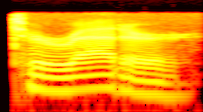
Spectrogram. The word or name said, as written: Touretter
